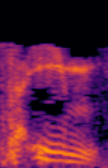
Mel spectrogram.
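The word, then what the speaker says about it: Za'eem: Oh, Zaim. – Yes. – So, now, the word Zaim, when I asked you, is that...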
